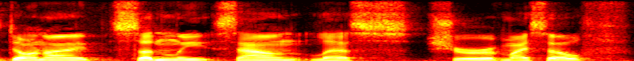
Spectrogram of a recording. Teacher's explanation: every sentence sounds like a question or even words within the sentence uh all have an upward lilt to them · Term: up speak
